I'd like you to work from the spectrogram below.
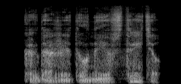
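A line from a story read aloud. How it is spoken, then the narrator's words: Agitated muttering. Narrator (Russian): бормотал молодой человек, очевидно, в крайнем волнении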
